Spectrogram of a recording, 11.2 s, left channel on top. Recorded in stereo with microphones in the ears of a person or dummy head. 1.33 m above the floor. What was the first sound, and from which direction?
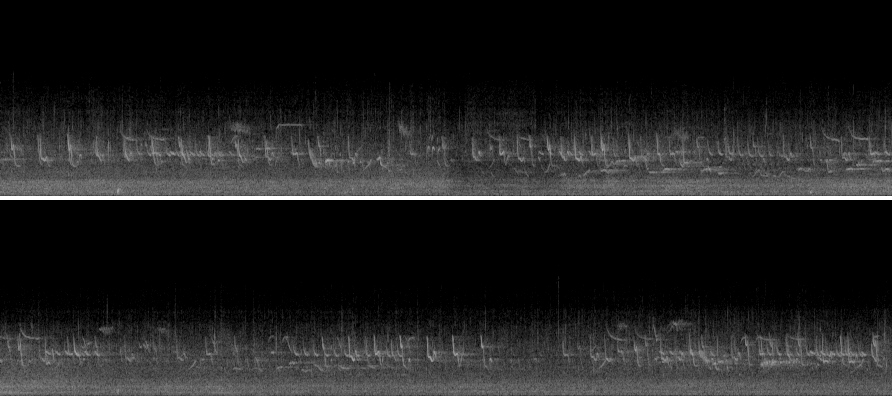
A pop, 55° left (ahead or behind).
